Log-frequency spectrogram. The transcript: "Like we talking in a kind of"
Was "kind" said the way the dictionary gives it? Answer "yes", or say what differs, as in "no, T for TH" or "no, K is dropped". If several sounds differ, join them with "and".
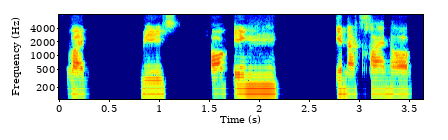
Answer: no, D is dropped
